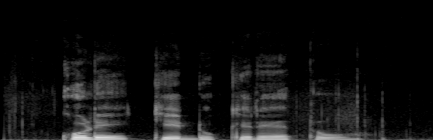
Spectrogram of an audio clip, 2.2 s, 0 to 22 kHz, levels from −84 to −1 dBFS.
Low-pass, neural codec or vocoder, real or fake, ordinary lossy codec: 19.8 kHz; vocoder, 44.1 kHz, 128 mel bands every 512 samples, BigVGAN v2; fake; none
